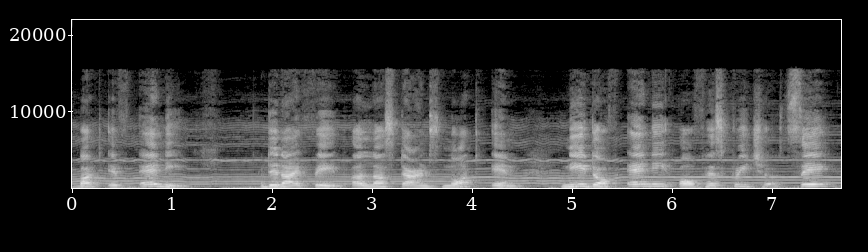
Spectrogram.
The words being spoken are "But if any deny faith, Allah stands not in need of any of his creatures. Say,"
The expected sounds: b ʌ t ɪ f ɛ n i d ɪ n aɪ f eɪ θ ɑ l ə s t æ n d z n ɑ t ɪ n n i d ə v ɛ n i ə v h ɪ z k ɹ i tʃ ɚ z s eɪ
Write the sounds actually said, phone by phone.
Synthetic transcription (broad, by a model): b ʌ t ɪ f ɛ n i d ɪ n aɪ f eɪ t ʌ l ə s t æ n d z n ɑ t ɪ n n i d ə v ɛ n i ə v h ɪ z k ɹ i tʃ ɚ s eɪ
